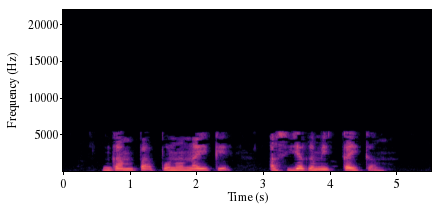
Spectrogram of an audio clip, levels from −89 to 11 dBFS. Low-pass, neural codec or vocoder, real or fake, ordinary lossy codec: 5.4 kHz; vocoder, 44.1 kHz, 128 mel bands every 256 samples, BigVGAN v2; fake; MP3, 24 kbps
